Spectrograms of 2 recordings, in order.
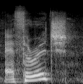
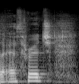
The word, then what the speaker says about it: Etheridge: Kannst du mir bei der Aussprache helfen? Etheridge? – Ja, richtig. Melissa Etheridge.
